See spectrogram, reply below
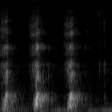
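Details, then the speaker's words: Person with Tourette syndrome discussing tic attacks and hiccuping tics: two quick, sharp hiccup-like vocal bursts in a quiet room; vocal tic. "for some context um tic attacks are very violent outbursts of ticks"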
